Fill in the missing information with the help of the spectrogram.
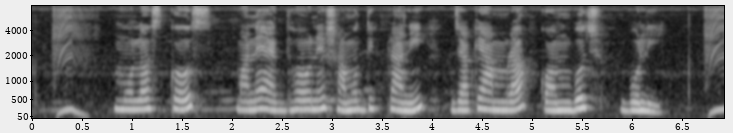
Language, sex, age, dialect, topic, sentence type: Bengali, female, 25-30, Northern/Varendri, agriculture, statement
